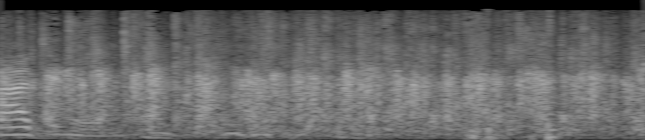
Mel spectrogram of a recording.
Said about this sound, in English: Well, you have preempted me with your applause, but let me join you, I suppose, in thanking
